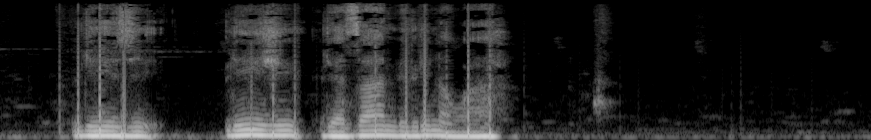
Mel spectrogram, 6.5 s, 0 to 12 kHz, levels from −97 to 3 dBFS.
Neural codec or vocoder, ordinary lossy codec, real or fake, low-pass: none; AAC, 48 kbps; real; 10.8 kHz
